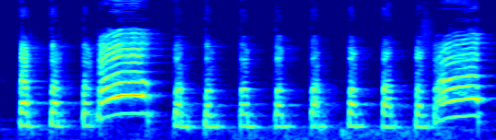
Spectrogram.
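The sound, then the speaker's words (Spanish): A mother hen arrives, clucking in a quick, steady run of about a dozen short clucks, with a longer drawn-out squawk near the start and another at the end. “Mamá gallina, mamá gallina. Ahí viene.”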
